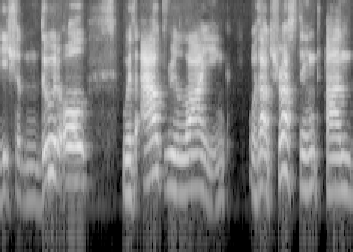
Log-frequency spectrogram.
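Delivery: slow, deliberate reading-aloud delivery. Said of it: "so I'm gonna read it slowly".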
